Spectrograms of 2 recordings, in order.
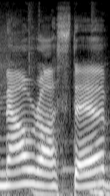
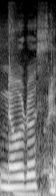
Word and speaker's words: Noreste: It's pronounced how it's written sometimes. It's like Noreste, but it's Noreste. You can't pass Shaya in the hallway and ask him then.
